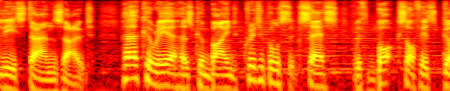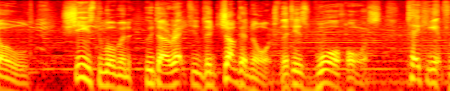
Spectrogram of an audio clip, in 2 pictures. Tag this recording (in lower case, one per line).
music
speech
